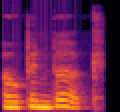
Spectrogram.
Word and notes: open-book: American English

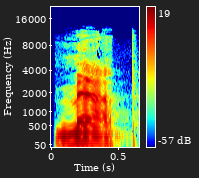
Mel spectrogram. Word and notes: map: American English

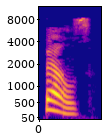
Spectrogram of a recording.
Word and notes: bells: British English

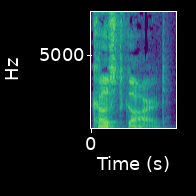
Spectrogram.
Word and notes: coastguard: American English

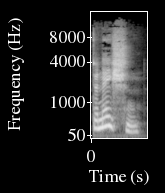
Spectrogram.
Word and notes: donation: British English

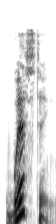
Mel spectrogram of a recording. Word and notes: westing: British English

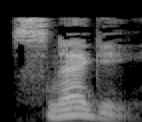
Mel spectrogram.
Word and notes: snaggy: British English

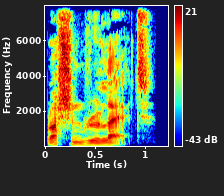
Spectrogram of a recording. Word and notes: russian roulette: British English

